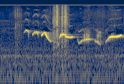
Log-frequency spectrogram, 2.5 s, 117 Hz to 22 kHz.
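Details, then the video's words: [2, 'Song of a scarlet-faced liocichla, a string of loud whistled phrases that slur smoothly up and down, with brief broadband rustles between notes.'] "Scarlet Faced Liochichla Song"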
